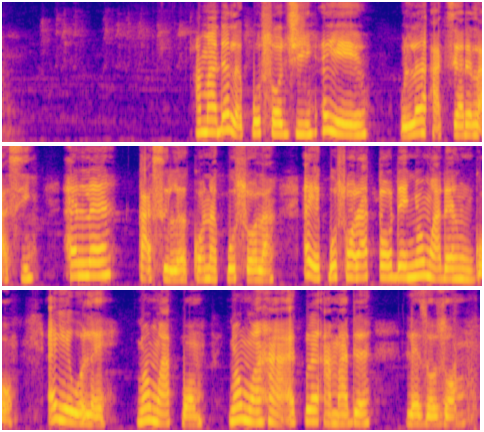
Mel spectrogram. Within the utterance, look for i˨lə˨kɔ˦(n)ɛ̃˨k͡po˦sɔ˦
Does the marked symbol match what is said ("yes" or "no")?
yes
